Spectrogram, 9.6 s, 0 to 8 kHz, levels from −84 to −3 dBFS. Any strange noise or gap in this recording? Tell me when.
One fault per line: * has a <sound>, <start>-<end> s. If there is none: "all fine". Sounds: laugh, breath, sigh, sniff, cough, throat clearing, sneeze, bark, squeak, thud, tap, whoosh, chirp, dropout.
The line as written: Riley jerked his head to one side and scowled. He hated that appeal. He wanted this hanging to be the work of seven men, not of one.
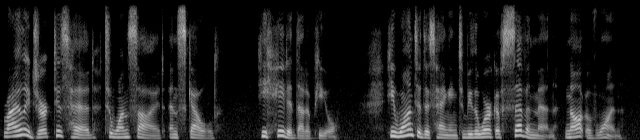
all fine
